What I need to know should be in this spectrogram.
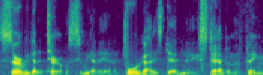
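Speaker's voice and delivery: mock very quiet, low, offhand, list-like throwaway read. Recalling how he played a scene line as advised, retelling a throwaway delivery. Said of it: "Like it was nothing".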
